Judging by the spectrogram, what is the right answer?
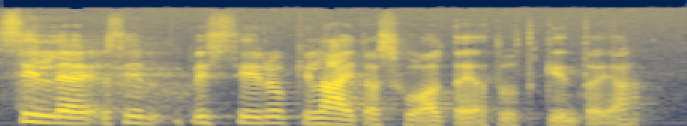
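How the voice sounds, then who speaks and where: The pace is fairly slow, and noticeable background noise can be heard. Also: woman. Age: 60s. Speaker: church sexton. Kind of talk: interview.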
